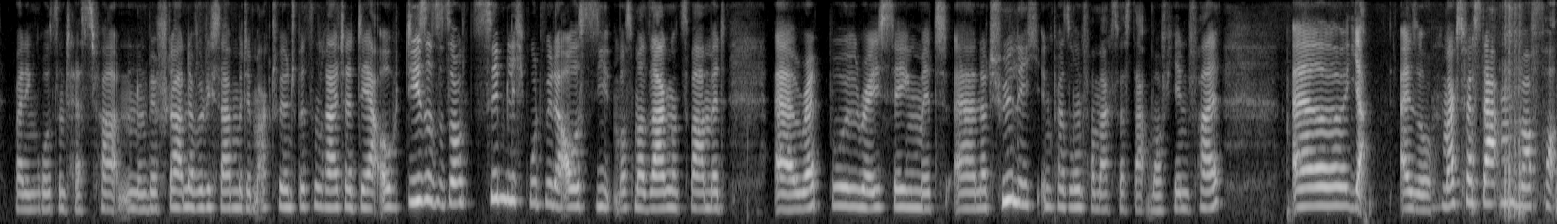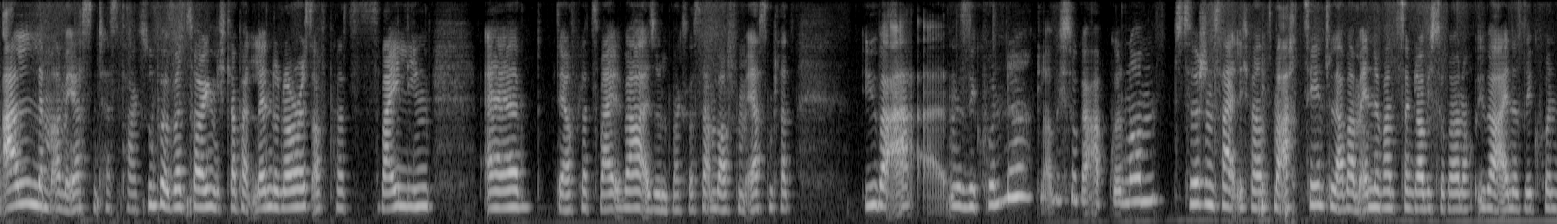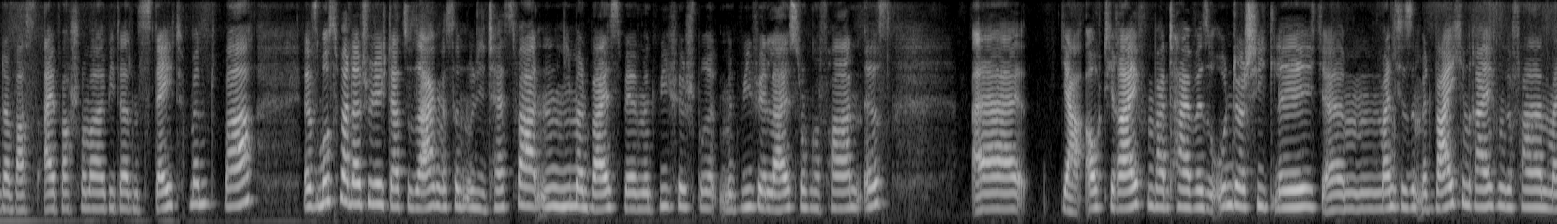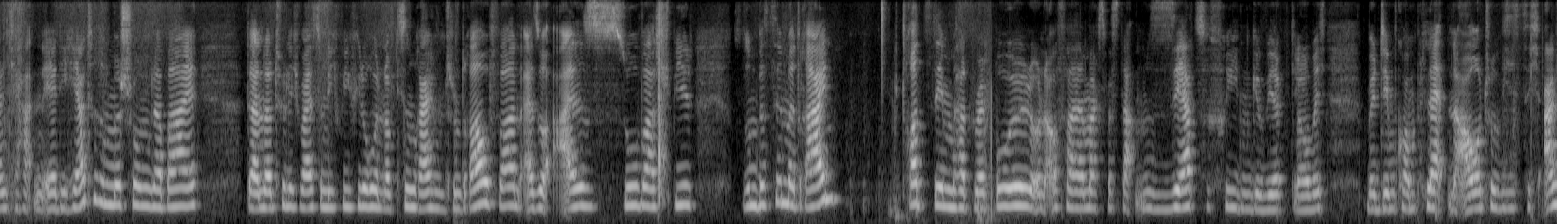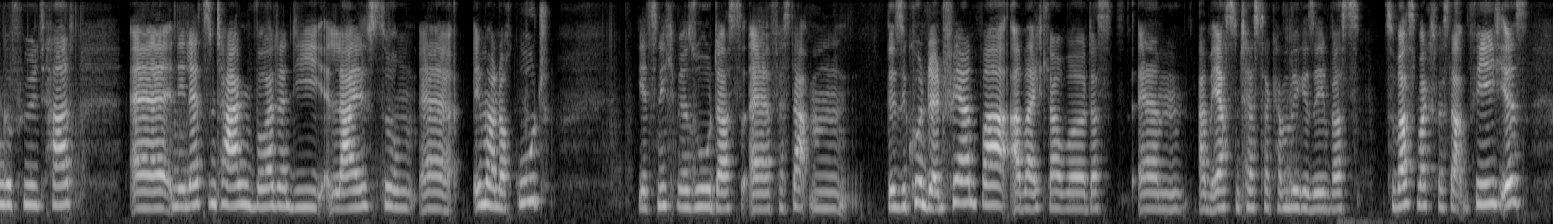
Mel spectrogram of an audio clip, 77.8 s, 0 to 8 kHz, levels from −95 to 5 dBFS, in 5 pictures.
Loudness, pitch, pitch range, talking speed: -28 LUFS, 230 Hz, 215-255 Hz, 190 wpm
